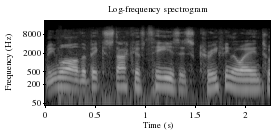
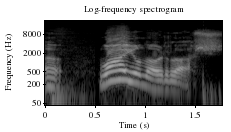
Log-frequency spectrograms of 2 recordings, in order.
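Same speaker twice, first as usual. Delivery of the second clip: silly, sing-song, put-on fake Russian accent; 3 semitones higher than usual. Speaker reveals the players heard late at night are him: silly fake Russian voice. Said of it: "it's actually me just doing a silly voice".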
